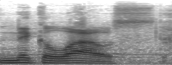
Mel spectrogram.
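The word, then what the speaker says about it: Nickolaus: so it's actually it's spelled n-i-c-k-o-l-a-u-s and it's pronounced nikolaos and fun fact about santa that most people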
